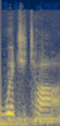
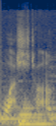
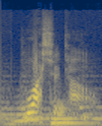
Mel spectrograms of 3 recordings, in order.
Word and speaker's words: Ouachita: Back in Texas, everybody pronounces it Wichita, but really, it's Ouachita. Ouachita.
